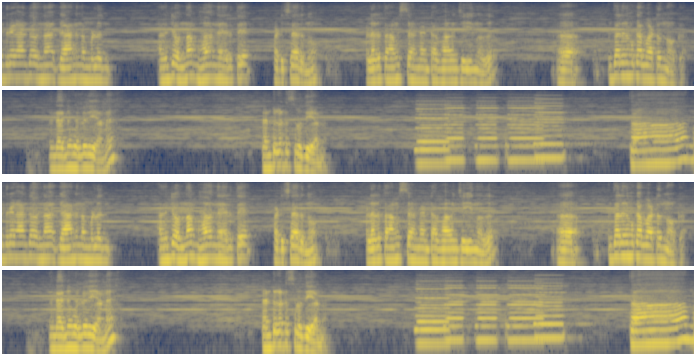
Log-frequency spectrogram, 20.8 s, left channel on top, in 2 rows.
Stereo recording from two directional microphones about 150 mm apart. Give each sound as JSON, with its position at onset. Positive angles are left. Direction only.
{"t": 0.0, "sound": "speech", "side_deg": -25}
{"t": 8.4, "sound": "speech", "side_deg": -25}
{"t": 11.1, "sound": "speech", "side_deg": -30}
{"t": 14.3, "sound": "speech", "side_deg": -25}
{"t": 16.6, "sound": "music", "side_deg": 20}
{"t": 19.8, "sound": "music", "side_deg": -30}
